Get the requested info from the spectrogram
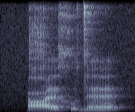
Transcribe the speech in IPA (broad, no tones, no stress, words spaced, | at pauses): ʕɛxu dɛ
